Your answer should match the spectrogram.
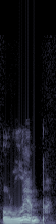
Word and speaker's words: Olympe: Okay, her first name was Olympe, O-L-Y-M-P-E, and her the rest of her name is de Gouges, D-E, and then final word, G-O-U-G-E-S, Olympe de Gouges.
